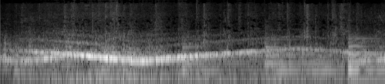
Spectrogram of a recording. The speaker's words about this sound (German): So, jetzt sind hier gerade die Sirenen losgegangen. Wir gehen jetzt in unseren Safe Room.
